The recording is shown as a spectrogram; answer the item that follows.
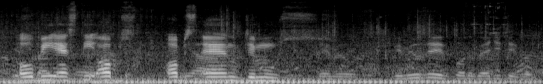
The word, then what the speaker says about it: Gemüse: Gemüse. Gemüse. Yeah, Gemüse. Gemüse. And ops is like fruit. Fruits. Fruit is ops, yeah. Fruits is Ops. of OBST. OBST, obs, obs Yeah. and Gemüse.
